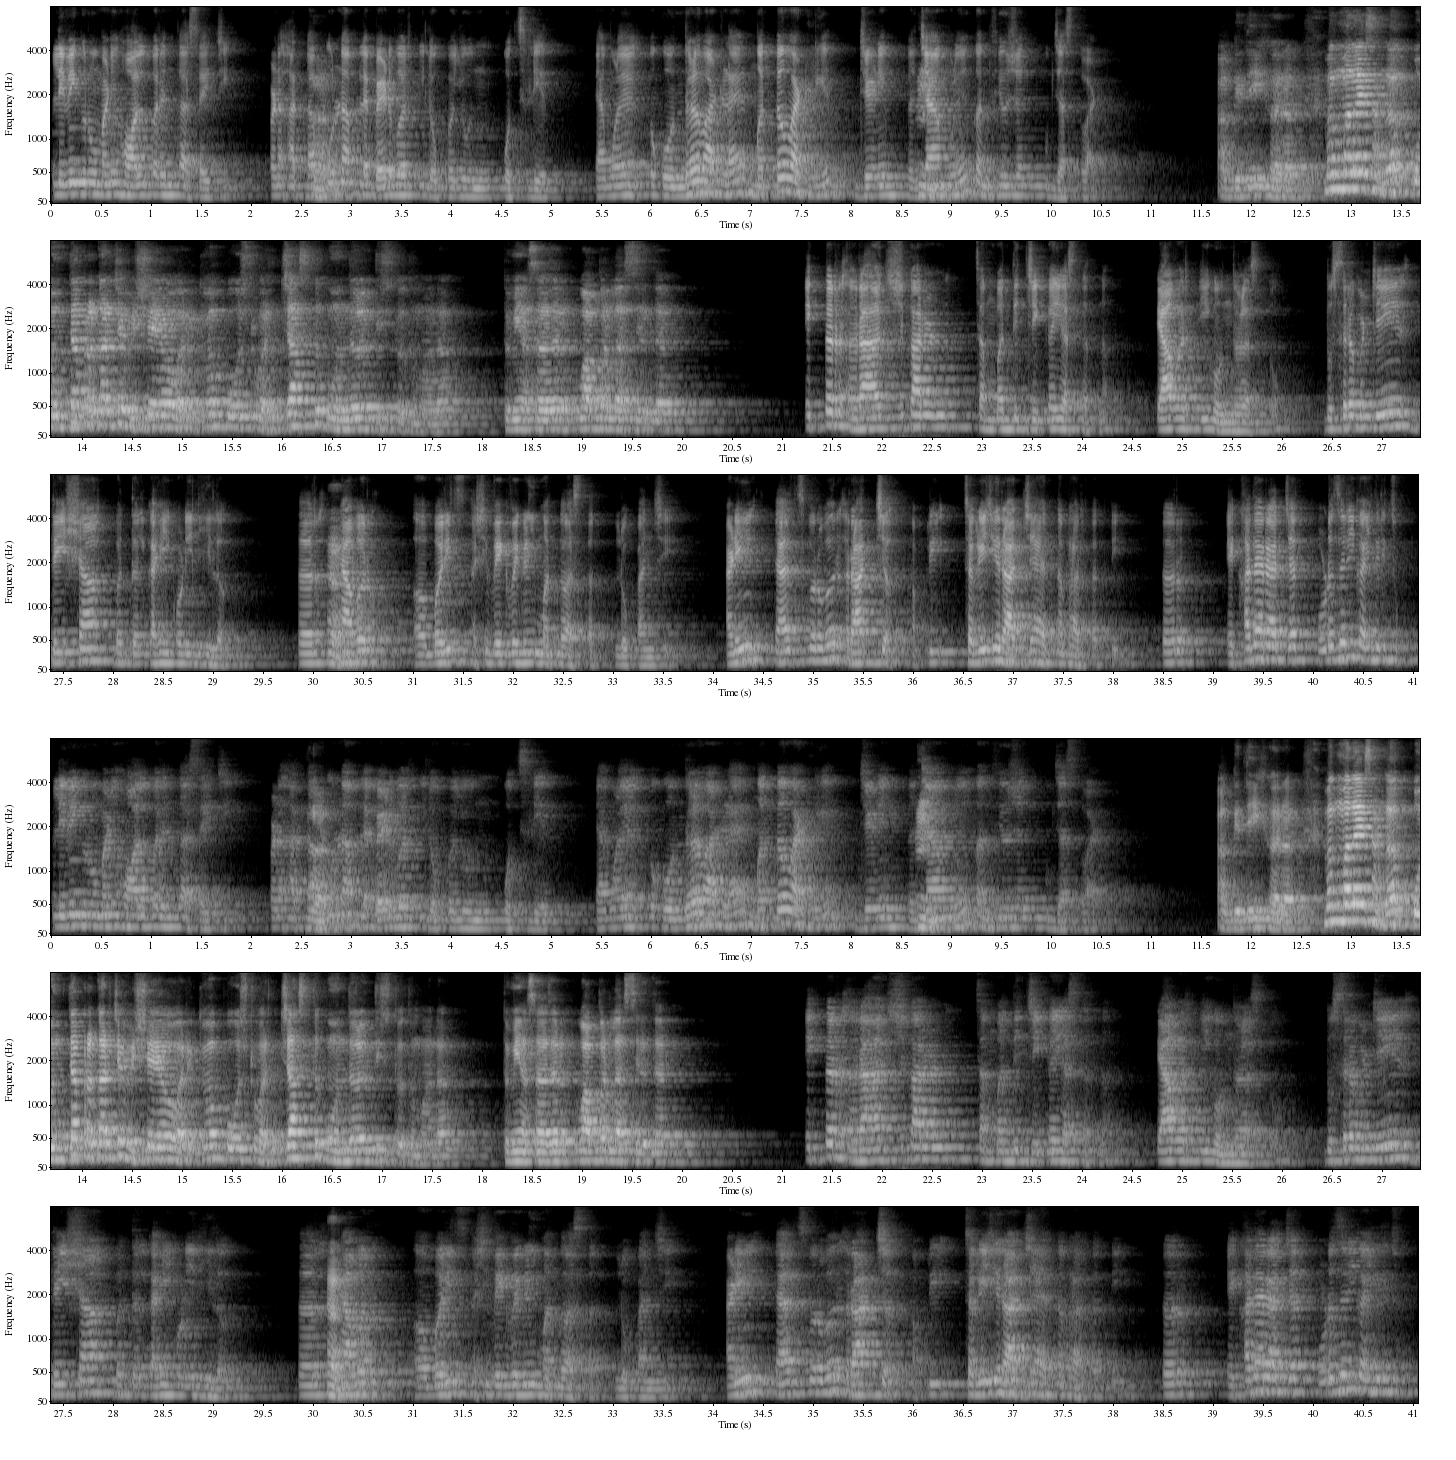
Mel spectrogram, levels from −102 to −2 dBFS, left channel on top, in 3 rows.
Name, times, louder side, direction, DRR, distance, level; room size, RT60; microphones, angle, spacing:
voice 1, 0.0-1.8 2.2-5.0 5.4-10.5 21.2-22.7 22.9-24.3 24.7-26.0 26.4-29.1 29.8-30.6 31.0-32.7 33.0-33.6 34.1-35.8 36.1-38.1 38.5-38.7 39.1-40.9, left 4 dB, 60° left, 7 dB, 0.5 m, -37 dB
voice 2, 11.7-17.7 18.2-19.9 30.1-30.3, right 3 dB, 55° right, 2 dB, 0.6 m, -31 dB
3.4 x 3.1 x 4.6 m, 1.3 s
head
